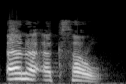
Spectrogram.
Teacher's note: we will not prolong the alif as long as we're connecting the word, the ana, to the next word.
